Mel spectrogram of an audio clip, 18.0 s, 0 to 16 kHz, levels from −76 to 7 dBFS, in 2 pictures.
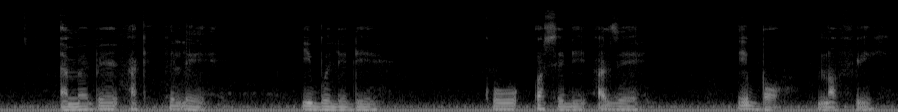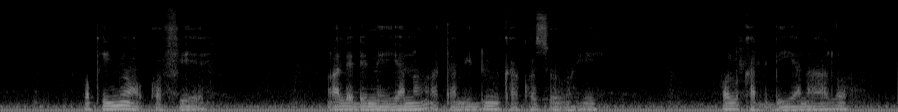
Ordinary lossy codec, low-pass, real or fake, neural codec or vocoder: Opus, 24 kbps; 14.4 kHz; real; none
